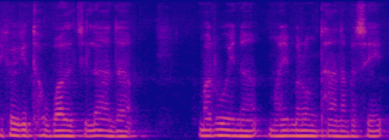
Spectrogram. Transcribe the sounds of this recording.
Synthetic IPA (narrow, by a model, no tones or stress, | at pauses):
ikʰojɡitʰɐwbald͡ʒiladɐ | mɐɾuojnɐmɐɦɐjmɐɾoŋtʰanɐbɐsi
